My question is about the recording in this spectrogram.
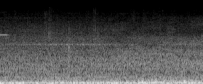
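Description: Low, steady rumble of an idling semi-truck diesel engine.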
